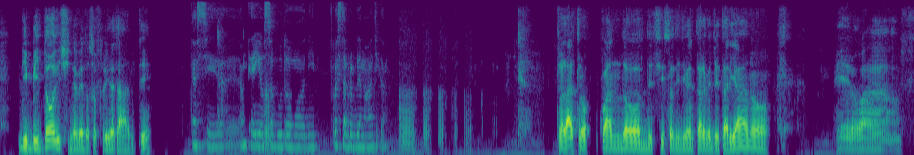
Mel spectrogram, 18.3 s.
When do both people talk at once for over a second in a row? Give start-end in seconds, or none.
none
